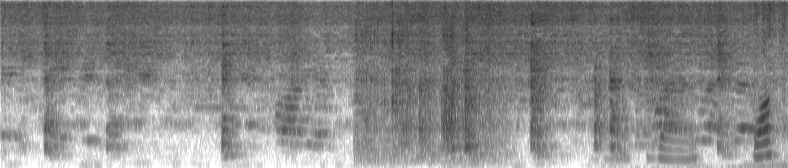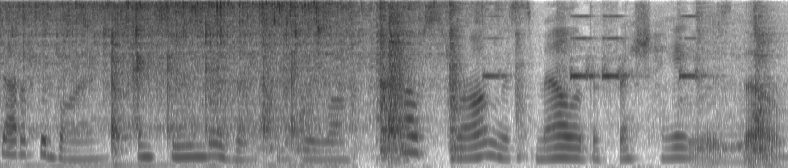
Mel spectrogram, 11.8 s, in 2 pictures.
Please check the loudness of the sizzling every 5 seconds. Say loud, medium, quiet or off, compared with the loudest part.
loud, loud, off.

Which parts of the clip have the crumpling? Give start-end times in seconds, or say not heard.
2.6-3.9, 7.2-8.8.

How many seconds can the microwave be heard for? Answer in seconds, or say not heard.
4 s.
